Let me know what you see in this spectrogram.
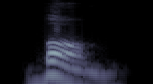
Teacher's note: You see that MB pronounced as M alone, and the B is silent. And all the sounds there, all the instances of letter B there are omitted.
